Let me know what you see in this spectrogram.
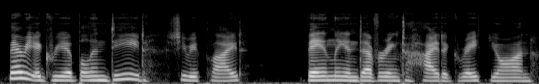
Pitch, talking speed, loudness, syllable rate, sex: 185 Hz, 135 wpm, -18 LUFS, 4.7 syllables/s, female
